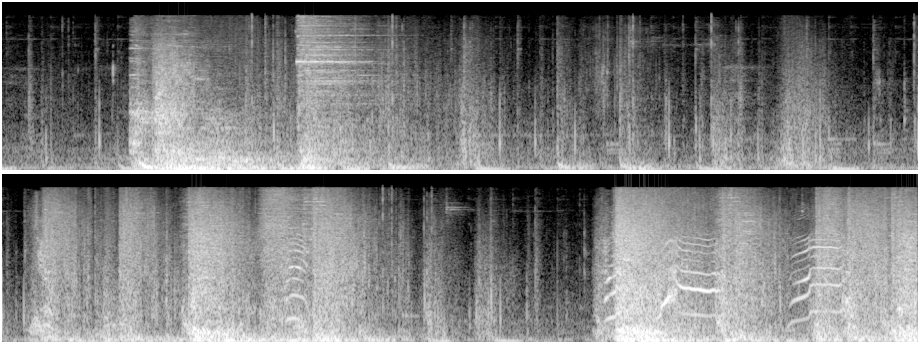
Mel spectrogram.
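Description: Sword strikes and heavy impacts clash in bursts.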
